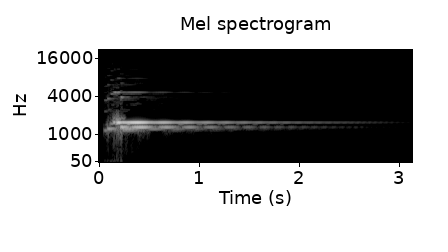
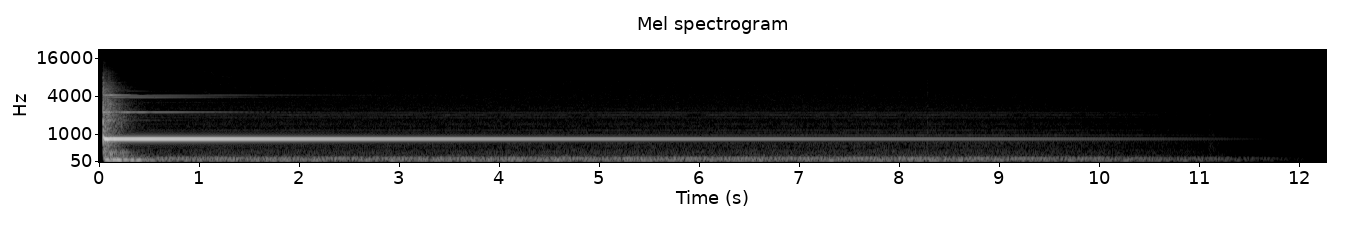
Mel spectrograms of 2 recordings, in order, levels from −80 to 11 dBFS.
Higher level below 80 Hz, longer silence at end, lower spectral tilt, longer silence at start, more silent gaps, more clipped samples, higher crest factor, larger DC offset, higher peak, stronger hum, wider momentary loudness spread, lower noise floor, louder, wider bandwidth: second, -80 dBFS vs -50 dBFS; second, 1.8 s vs 3.5 s; second, 3 dB/octave vs -5 dB/octave; about the same, 0.05 s vs 0.05 s; neither; neither; about the same, 18 dB vs 18 dB; neither; about the same, -4 dBFS vs -2 dBFS; neither; about the same, 26 LU vs 28 LU; second, -70 dBFS vs -76 dBFS; first, -15 LUFS vs -18 LUFS; about the same, 8.2 kHz vs 7.8 kHz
